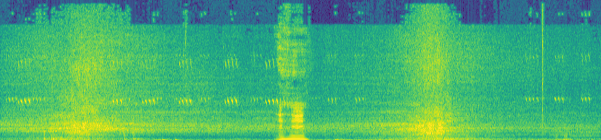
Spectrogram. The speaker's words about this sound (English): the flashers have just gone out into just this buzz. Okay. Ah. I'm making a recording of what it sounds like to sit in a stranded car by the road.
